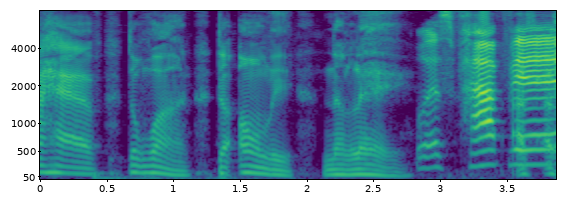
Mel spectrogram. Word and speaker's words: Nelle: And I have the one, the only, Nelle.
